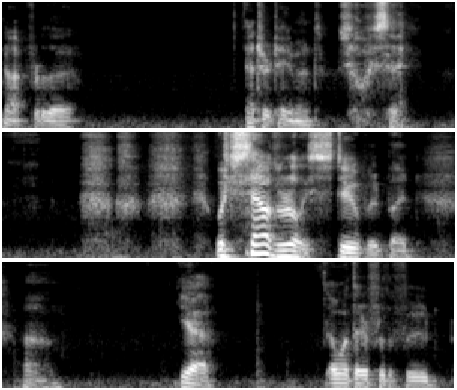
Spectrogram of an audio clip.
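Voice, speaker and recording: A man from Canada casually chatting to his livestream viewers, rambling and swearing, with lots of fillers and restarts. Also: mid-range voice. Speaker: livestream host. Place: home livestream setup.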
